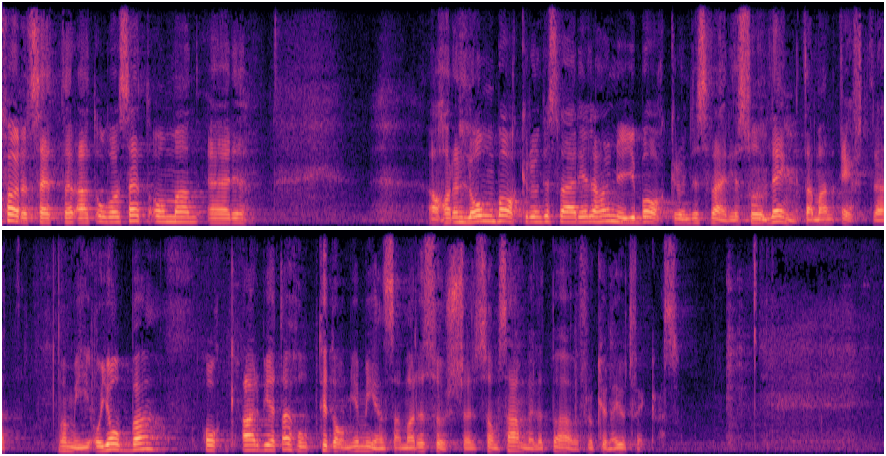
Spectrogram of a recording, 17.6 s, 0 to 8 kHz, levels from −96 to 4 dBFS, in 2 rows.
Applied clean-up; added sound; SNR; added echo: none; none; none; none.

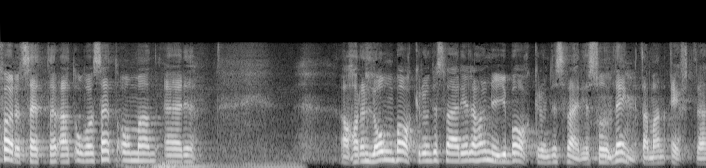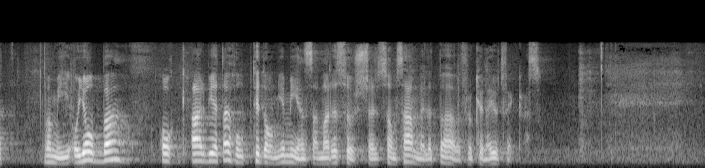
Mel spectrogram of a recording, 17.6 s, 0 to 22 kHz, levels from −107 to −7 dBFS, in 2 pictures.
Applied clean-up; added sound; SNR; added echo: none; Engine starting / Car; 16 dB; none.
